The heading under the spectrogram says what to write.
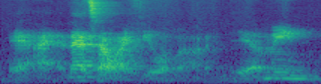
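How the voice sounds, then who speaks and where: A man's voice: lowish voice, expressive, quick pace, pushed and bright. Roomy, distant man chatting about film. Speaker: podcast co-host. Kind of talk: casual film discussion. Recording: roomy, distant mic, faint noise.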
